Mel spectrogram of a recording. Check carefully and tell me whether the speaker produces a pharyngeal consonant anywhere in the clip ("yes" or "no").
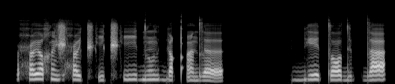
yes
